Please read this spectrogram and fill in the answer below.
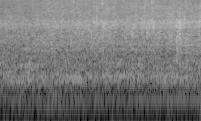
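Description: Outdoor wall fountain running: several thin streams of water falling steadily into its basin, an even splashing trickle.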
